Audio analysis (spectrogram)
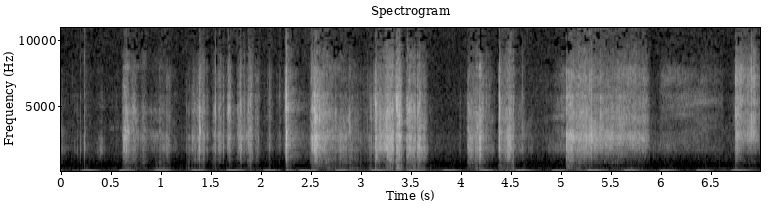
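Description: A small, full-looking glass jar of bath salts with a green label, held in the hand, is tapped and scratched with long red acrylic nails. Irregular bursts of bright, dry scratching alternate with short pauses, and a sharp click of a nail tap stands out partway through. The sound stays quiet and close, with almost no ring after each touch.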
